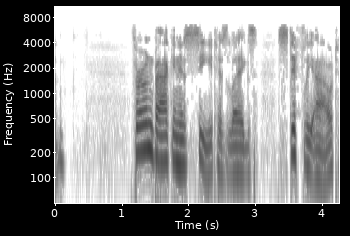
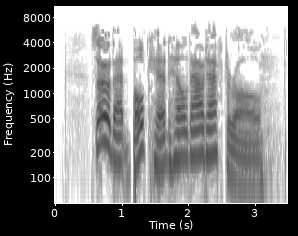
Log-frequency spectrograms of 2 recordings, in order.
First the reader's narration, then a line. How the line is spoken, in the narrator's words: I remarked cheerfully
